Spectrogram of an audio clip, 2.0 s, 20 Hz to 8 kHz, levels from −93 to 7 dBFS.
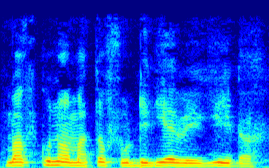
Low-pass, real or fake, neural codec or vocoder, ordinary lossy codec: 7.2 kHz; fake; codec, 16 kHz in and 24 kHz out, 1.1 kbps, FireRedTTS-2 codec; none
